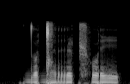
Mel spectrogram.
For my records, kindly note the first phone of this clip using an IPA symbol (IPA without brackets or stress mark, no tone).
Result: d̪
